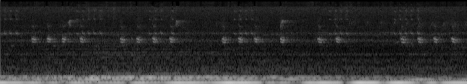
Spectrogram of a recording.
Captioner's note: birds chirping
